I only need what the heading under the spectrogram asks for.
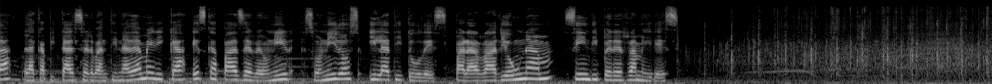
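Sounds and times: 
speech: 0:00.0 - 0:06.9
crowd applauding at a festival: 0:06.9 - 0:09.9.

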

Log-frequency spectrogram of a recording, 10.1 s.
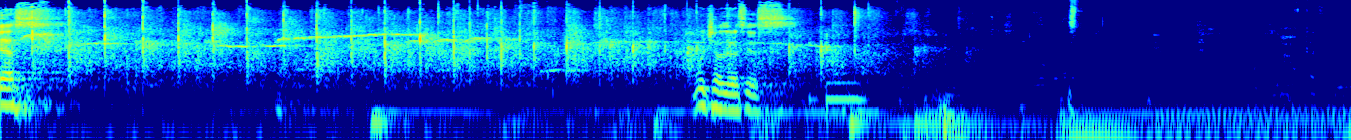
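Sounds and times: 
speech: 0:00.0 - 0:00.4, 0:05.2 - 0:06.6
audience applause: 0:00.0 - 0:07.0.

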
